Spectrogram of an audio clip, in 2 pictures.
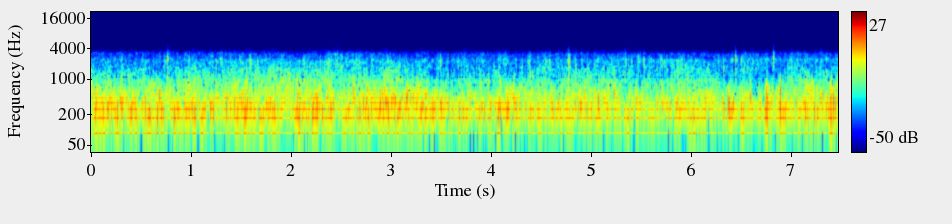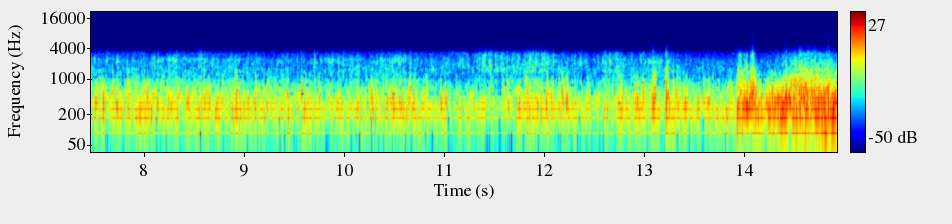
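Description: Steady rushing noise of travel over a packed-snow road, with small irregular crunches and clicks, and wind on the microphone. The wind noise grows louder near the end.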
